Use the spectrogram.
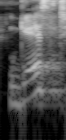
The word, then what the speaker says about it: guest: आपको पता ही होगा गेस्ट का स्पेलिंग, गिटार का स्पेलिंग, बट कभी आपने क्या गौर किया है कि इसमें U जो है वो साइलेंट है?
